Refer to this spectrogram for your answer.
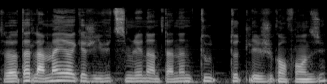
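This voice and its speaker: Pitched fairly high with ordinary variation, a man talks at a very fast pace. The recording is very clean, with a silent background. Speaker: gaming YouTuber. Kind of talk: gameplay commentary. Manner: casual.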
